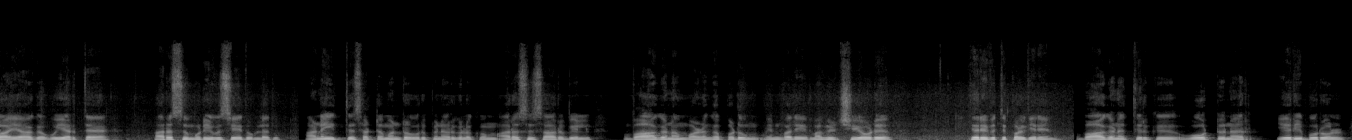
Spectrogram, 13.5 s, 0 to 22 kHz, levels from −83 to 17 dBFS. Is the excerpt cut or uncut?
cut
